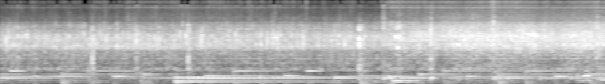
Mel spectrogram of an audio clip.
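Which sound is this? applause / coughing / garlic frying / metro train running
garlic frying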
